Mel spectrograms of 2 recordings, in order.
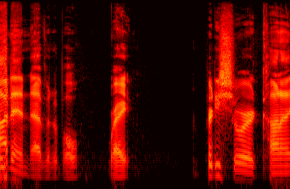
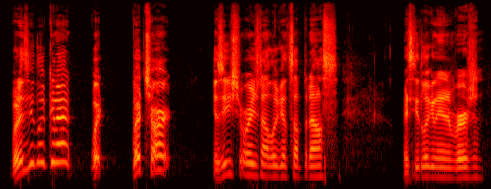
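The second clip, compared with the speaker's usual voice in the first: much higher, incredulous squeak; mock disbelief; 9 semitones higher than usual. Mocking an analyst's headline, in a high incredulous voice. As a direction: play a baffled trader squinting at the chart.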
